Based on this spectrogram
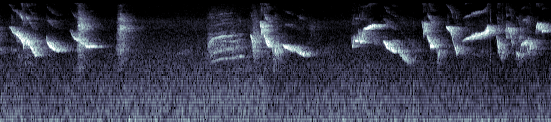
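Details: Black-throat mule, a canary hybrid, singing scattered bursts of high chirps and rattling trills with short silent gaps, ending in a dense twittering run.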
